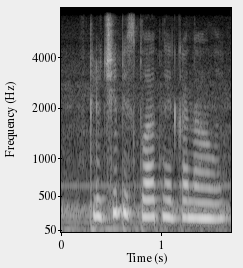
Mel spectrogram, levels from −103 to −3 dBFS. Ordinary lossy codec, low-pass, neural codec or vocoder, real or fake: none; 7.2 kHz; none; real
